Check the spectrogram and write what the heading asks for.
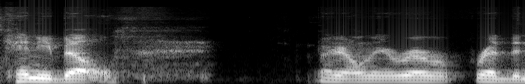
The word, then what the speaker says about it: Kenne Bell: It is pronounced Kenny Bell. I only read the name in magazines back in the day. Just never heard it spoken. Yeah. Kenny Bell.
